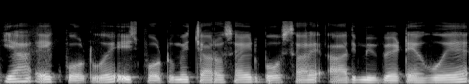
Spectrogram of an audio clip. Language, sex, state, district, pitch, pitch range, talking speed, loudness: Hindi, male, Uttar Pradesh, Saharanpur, 105 Hz, 100-115 Hz, 190 wpm, -15 LUFS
